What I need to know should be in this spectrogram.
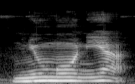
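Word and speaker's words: pneumonia: बहुत समझ सकते हैं जहां पर पी नहीं बोला जाता पीस साइलेंट रहता है जैसे निमोनियां न्यूमोनिया कि यह बीमारी होती है निमोनिया की है है तो इसमें आप इस आयरलैंड है यहां से बोला जा रहा है न्यूमोनिया इसी तरह साइकोलोजी कि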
